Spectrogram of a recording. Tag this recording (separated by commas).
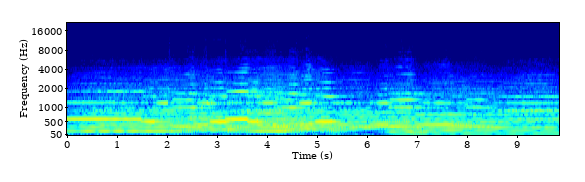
Music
